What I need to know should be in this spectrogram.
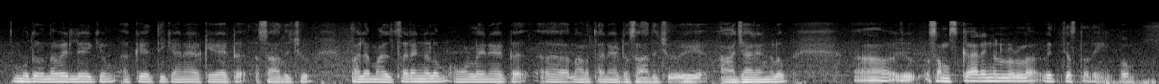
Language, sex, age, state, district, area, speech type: Malayalam, male, 30-45, Kerala, Alappuzha, rural, spontaneous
